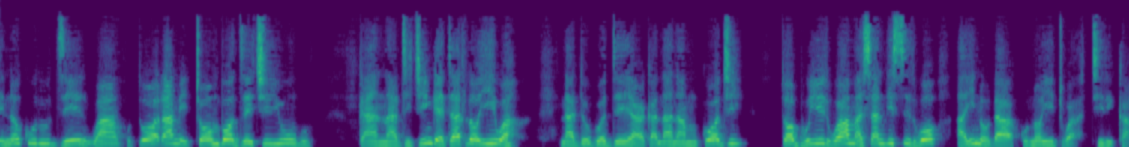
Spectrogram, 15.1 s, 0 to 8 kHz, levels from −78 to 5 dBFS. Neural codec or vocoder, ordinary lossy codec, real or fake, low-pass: codec, 16 kHz, 0.3 kbps, FocalCodec; MP3, 32 kbps; fake; 7.2 kHz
